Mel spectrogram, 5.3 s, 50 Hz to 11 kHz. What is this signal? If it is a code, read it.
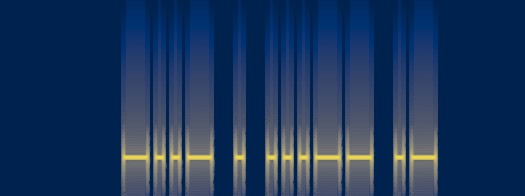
Morse code, heard as a keyed tone, about 15 wpm, 700 Hz. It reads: XE3A
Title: DXCC-100 Call Signs - 4 Characters - Repeated 2x - 15wpm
